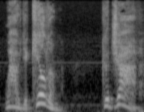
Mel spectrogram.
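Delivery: high, loud, overdone praise; mock impressed. Clay praises the killing.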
